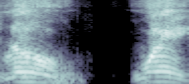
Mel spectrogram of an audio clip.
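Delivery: urgent, pleading male voice. Retelling a voice caught on a video recording, imitating an urgent male voice. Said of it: "just like that again".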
